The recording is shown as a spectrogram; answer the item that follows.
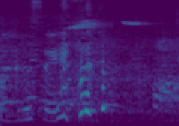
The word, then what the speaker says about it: Agrasen: I always pronounce it wrong. It's Agrasen.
